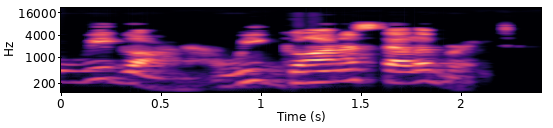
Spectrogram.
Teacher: E nesse we're gonna, você não escuta esse we're, tá? Fica meio we gonna.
